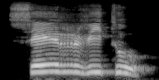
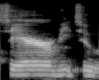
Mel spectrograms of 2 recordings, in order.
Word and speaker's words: servitù: The E is in an unstressed position and it is a servitù. Okay, so the R will roll. The most common mistake in this word is that it rhymes with chair, the first vowel. Servitù, right?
